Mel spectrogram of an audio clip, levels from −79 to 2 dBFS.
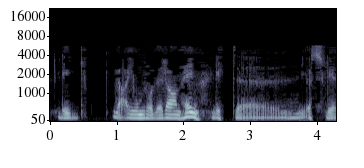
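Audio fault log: Throughout: transcoding between lossy codecs. Nothing sounds above 5.6 kHz, and the speech carries two distinct layers of artefact: smeared, swirly coding noise plus a second, differently textured graininess on top. This is likely a very low-bitrate AAC-LC encode re-encoded to Vorbis around 30 kbit/s, unlike single-codec damage, which has one character.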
